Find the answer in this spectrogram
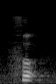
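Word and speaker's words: ふ: 많다라고 하는 거 그다음에 일본어에서 있잖아요 후 바람이 우리나라 사람하고 틀린 것은 우리나라 사람들은 전부 다이 h 발음에 가깝게 후 발음을 하는데 일본 사람들은 정확하게 음으로 발음을 합니다 후 후 그래서 후붓기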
